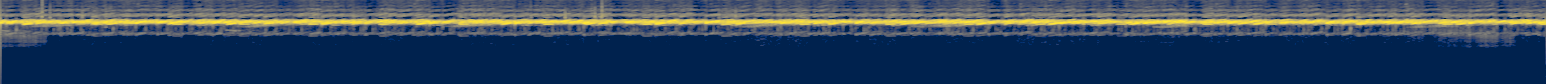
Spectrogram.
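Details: Early-year nighttime frog pond full of spring peepers: constant high-pitched overlapping peeping, with brief lower buzzy notes near the beginning and end.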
